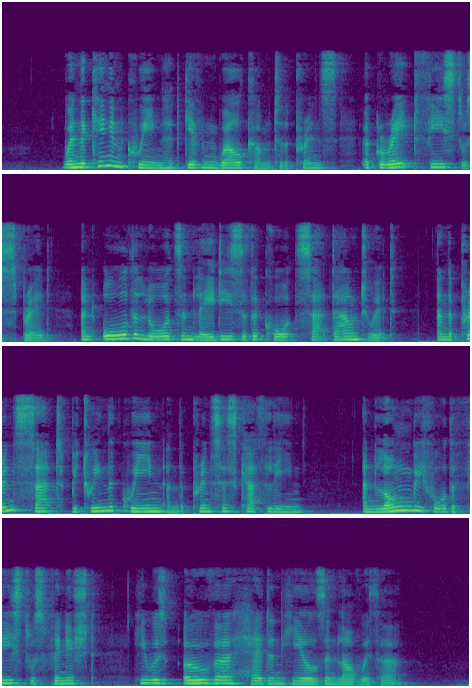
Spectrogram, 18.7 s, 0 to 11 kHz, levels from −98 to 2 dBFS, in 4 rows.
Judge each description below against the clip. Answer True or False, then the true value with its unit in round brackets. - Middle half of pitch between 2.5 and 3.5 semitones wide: True (3.1 semitones)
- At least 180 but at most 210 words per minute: True (185 wpm)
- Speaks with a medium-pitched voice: False (195 Hz)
